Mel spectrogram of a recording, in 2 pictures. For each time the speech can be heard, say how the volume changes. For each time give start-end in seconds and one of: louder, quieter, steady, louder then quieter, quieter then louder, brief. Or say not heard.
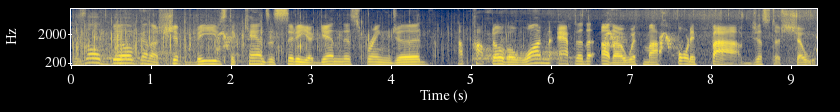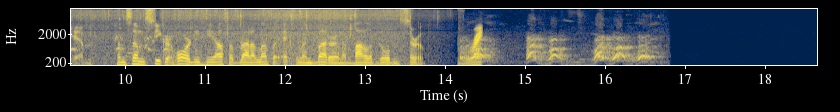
0.0-14.5 steady.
